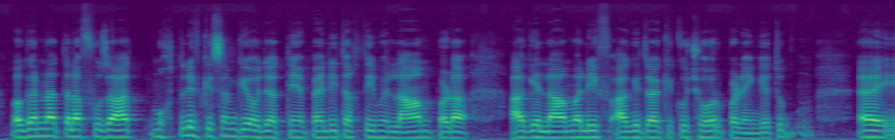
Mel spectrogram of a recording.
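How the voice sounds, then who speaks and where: A man with a Pakistani Urdu accent teaching Quran reading, slowly stretching out letter names and then explaining patiently. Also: fairly high pitch, darkish tone. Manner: patient, instructive, insists on slow careful pronunciation. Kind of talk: slow, drawn-out letter recitation alternating with fast spoken explanation.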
